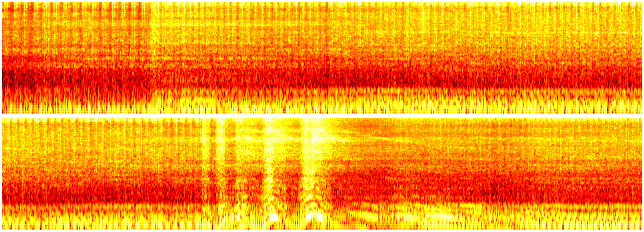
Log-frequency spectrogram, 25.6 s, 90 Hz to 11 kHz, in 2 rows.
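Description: A cold 1982 Honda Gold Wing Aspencade GL1100 motorcycle engine idles low and steady, loud and close, with a brief rise and clatter partway through.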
